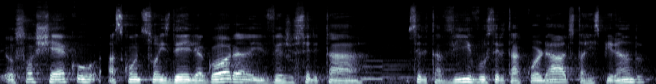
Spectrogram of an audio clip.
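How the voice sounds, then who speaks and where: A man's voice: mid-range voice, fairly even intonation, a little fast, a little mellow. A man with a Brazilian accent as a tabletop RPG player, casually narrating and speaking for his character. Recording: music playing behind the voice. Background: music.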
